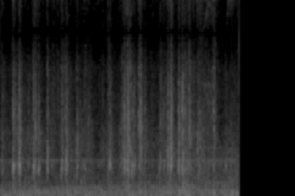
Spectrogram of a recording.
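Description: Steady road and tyre noise inside the cabin of a Tesla Model Y electric car as it drives, with no engine sound. It cuts off suddenly near the end.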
